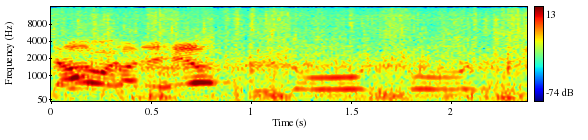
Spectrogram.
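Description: Indistinct shouted voices with a long, steadily held call through the second half, over wind on the microphone.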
